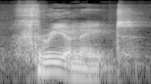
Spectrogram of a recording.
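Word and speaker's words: threonate: magnesium I really recommend is called magnesium L 3on8 that's magnesium l308 and it's spelled t-h-r-e-o-n-a-t-e magnesium 3 and 8 can actually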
